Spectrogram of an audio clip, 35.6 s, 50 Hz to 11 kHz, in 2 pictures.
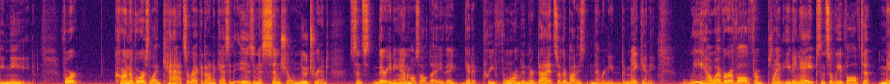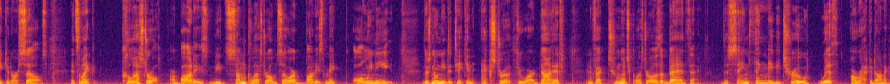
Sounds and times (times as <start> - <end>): Speech: 0.0 - 1.6, 2.3 - 35.6.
